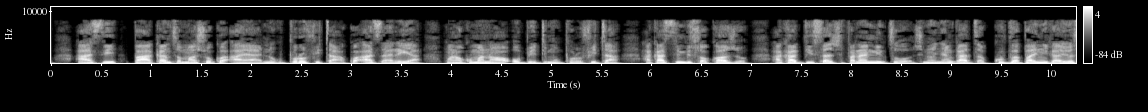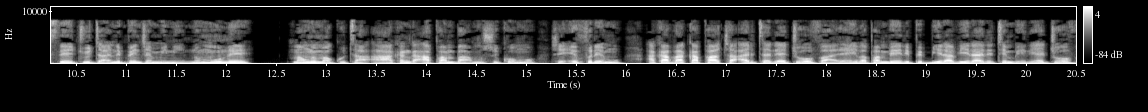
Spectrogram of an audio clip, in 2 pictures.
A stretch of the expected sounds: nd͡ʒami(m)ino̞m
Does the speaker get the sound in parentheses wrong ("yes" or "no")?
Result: yes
